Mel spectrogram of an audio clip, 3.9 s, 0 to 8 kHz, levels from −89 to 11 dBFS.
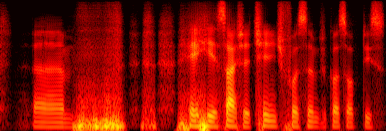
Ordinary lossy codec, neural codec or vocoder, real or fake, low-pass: none; codec, 16 kHz, 0.3 kbps, FocalCodec; fake; none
